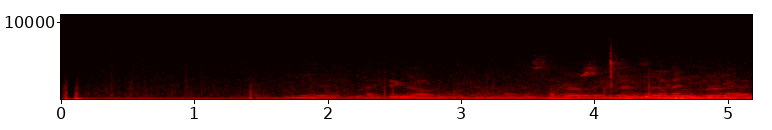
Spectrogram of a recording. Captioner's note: people murmuring quietly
